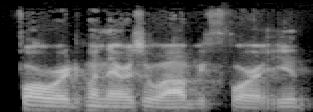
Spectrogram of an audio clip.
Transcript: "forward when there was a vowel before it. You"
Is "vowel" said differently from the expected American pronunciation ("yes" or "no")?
yes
